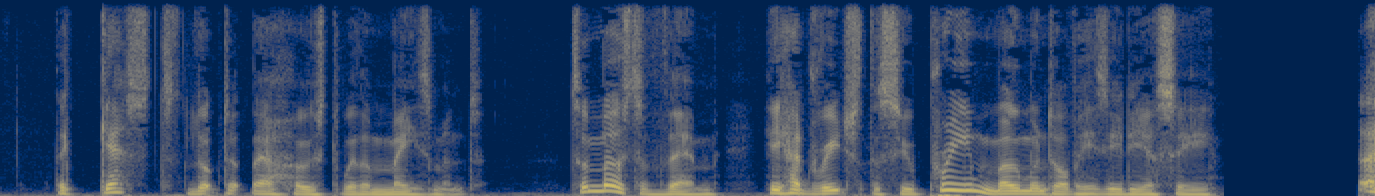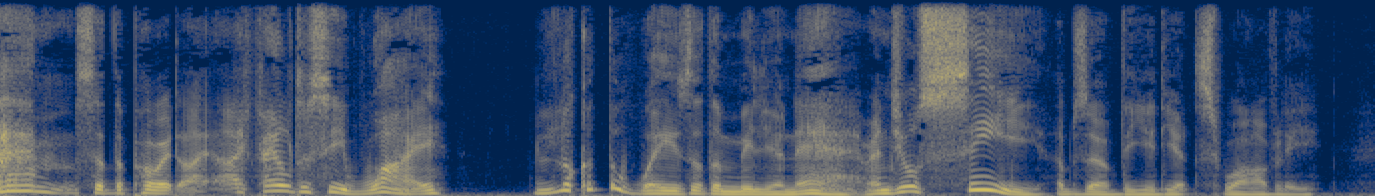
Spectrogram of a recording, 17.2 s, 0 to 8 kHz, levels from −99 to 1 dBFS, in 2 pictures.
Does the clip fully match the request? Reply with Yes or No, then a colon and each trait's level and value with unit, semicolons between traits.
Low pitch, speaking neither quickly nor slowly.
Yes: low, 105 Hz; average, 155 wpm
